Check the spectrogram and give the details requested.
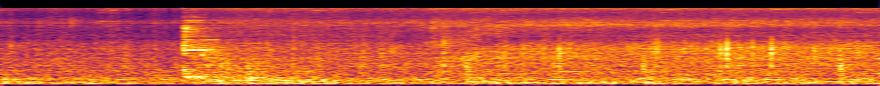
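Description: Freshly added amaranth (thotakura) leaves sizzling in hot oil in a pot as they are stirred and pressed down. The sizzle turns suddenly louder about a second in, with a few light clicks.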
